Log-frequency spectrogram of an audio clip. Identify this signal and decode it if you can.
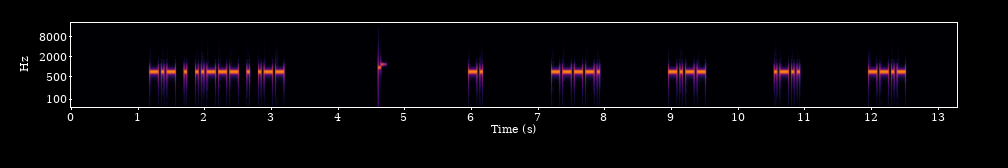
Morse code, heard as a keyed tone, about 28 wpm, spaced as for 12 wpm, 700 Hz. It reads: KE2EW N9YLQ
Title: USA Call Signs - 5 Characters - 8x Character Spacing - 28wpm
